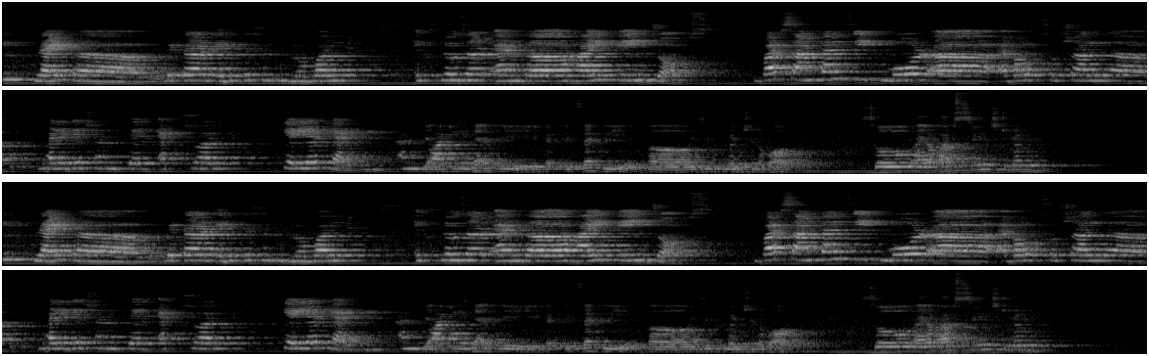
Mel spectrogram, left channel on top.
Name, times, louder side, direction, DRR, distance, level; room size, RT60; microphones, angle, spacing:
voice 1, 0.0-3.4 4.1-7.0 7.6-11.5 11.8-13.7 14.3-16.1, equal, 5° right, -2 dB, 0.6 m, -31 dB
voice 2, 15.6-19.4 20.0-21.9, left 1 dB, 15° left, -2 dB, 1.5 m, -40 dB
9.6 x 6.2 x 5.2 m, 1.3 s
head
